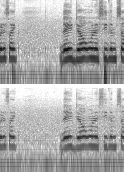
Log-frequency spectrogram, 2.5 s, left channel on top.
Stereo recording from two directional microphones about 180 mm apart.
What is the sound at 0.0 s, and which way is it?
Speech, 50° left (ahead or behind).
